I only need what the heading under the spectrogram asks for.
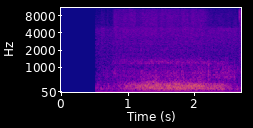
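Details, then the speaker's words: Normal vesicular breath sounds on a teaching simulator, auscultated from the front of the chest: soft, low rustling airflow swelling and fading. "what you would appreciate is the vesicular breathing sounds in a normal case,"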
